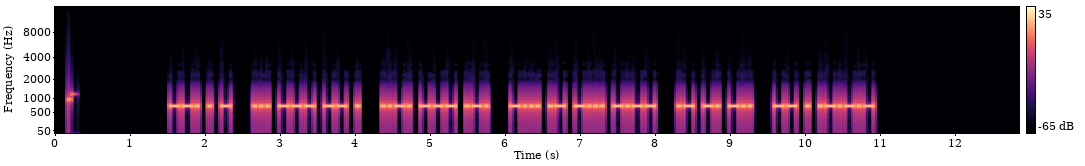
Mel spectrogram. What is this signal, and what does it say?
Morse code, heard as a keyed tone, about 28 wpm, 700 Hz. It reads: GET SOME FOR BABY AND ME.
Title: Sentences from Top 1300 Words 28wpm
